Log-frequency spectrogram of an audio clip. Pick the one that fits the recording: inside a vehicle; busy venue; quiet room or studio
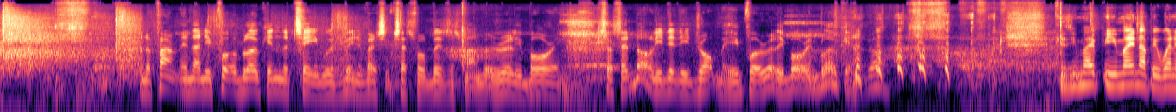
busy venue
